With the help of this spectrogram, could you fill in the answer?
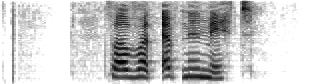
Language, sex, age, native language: Icelandic, male, 10, Icelandic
